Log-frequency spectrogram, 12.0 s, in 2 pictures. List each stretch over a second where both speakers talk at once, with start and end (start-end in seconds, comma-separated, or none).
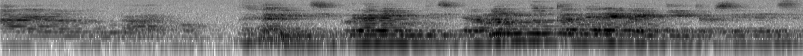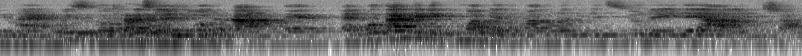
6.1-7.6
